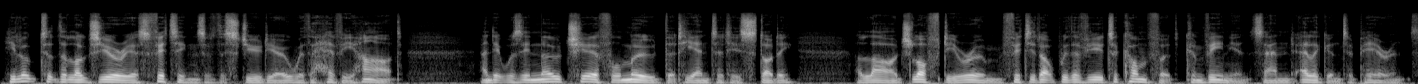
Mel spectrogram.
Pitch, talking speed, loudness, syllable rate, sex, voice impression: 95 Hz, 170 wpm, -19 LUFS, 4.9 syllables/s, male, masculine, very adult-like, slightly thick, cool, sincere, slightly wild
